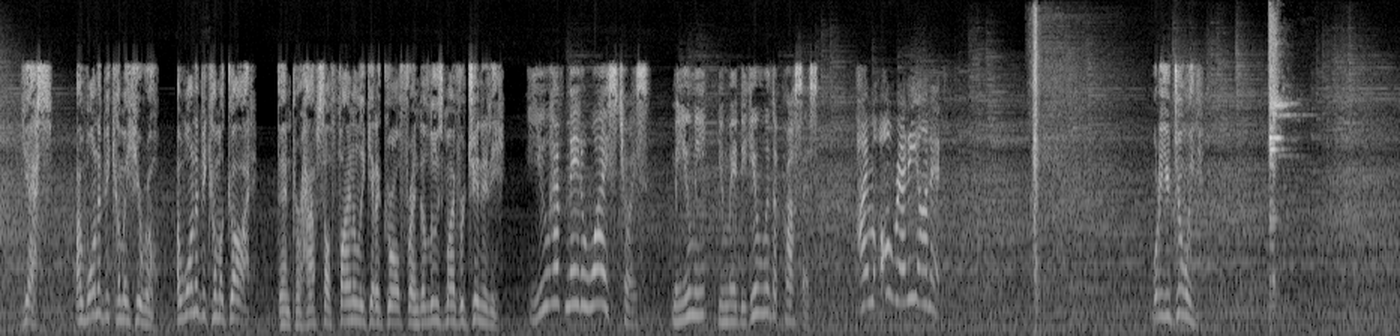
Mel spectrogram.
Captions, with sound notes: Yes. I want to become a hero. I want to become a god. Then perhaps I'll finally get a girlfriend a lose my virginity. You have made a wise choice. Mayumi, you may begin with the process. I'm already on it. (click) What are you doing? (clink)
